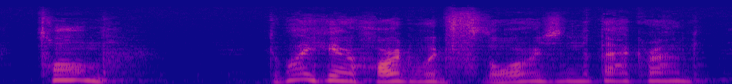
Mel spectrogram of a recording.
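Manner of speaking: clumsy, fake British accent. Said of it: "my horrible British accent".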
